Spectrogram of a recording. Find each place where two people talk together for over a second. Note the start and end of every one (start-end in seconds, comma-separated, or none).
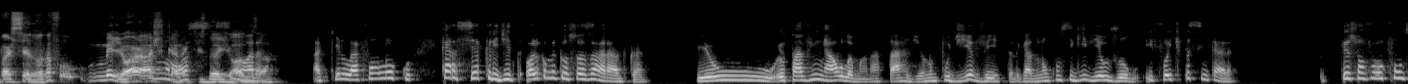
1.5-2.7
